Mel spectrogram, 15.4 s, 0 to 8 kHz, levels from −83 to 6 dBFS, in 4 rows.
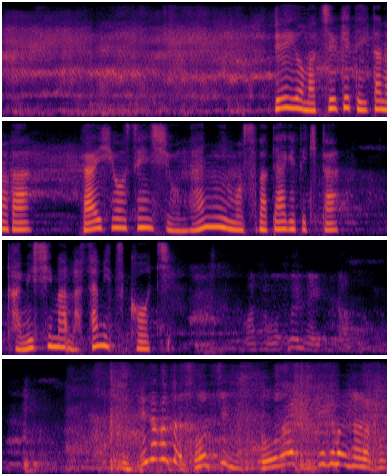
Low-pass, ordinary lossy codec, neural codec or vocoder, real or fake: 7.2 kHz; none; codec, 24 kHz, 1.2 kbps, DualCodec; fake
